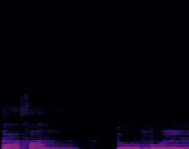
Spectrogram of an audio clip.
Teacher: Takhadh tumul, mim baris depan terus naik di atas lam. Di situ alif lam qamariyah, lamnya disebutkan dengan jelas. Tumul ainj, ada pantulan qalqalah di situ.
